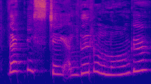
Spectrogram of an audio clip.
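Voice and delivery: put-on high, loud pleading boy; almost begging. A narrator's reading. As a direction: plead with mother, voice lifted. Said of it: "Amal was almost begging".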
